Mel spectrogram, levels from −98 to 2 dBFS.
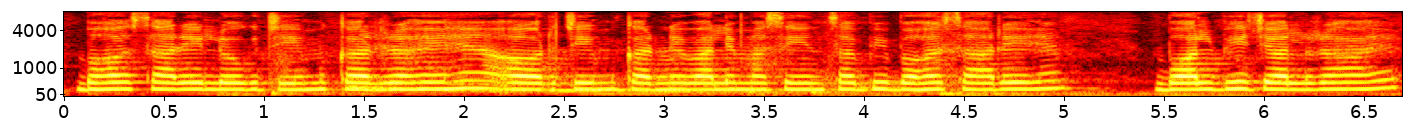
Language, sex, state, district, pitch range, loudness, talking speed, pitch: Hindi, female, Bihar, West Champaran, 240-250 Hz, -16 LUFS, 190 wpm, 245 Hz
